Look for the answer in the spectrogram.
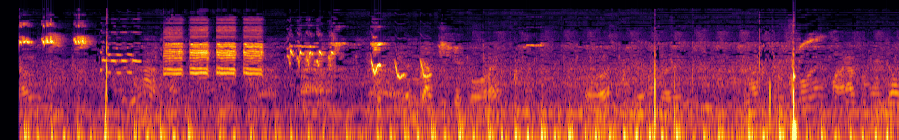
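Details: Tame pet Javan myna in full, active voice: harsh buzzy squawks and grating rattling bursts over the first three seconds, then scattered sharp chirps and clicks, with people talking and steady tapping noises throughout.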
